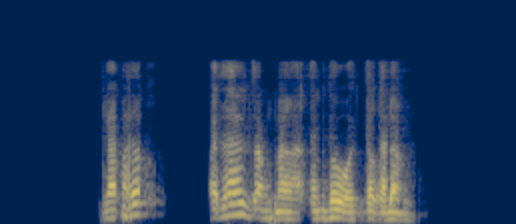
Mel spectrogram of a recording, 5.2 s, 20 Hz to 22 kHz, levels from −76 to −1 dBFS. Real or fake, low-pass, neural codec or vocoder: fake; 7.2 kHz; codec, 16 kHz in and 24 kHz out, 0.6 kbps, FireRedTTS-2 codec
